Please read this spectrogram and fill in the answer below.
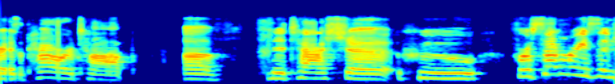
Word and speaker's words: Natasha: a power top of Natasha who for some reason Schwartz Bruder can't say her name right in the dub and called her calls her Nastasia and I'm like and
